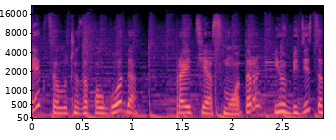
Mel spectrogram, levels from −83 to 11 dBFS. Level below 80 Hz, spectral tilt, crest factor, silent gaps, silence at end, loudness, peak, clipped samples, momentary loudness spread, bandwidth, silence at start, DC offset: -32 dBFS; -5 dB/octave; 14 dB; none; 0 s; -18 LUFS; -2 dBFS; under 0.1%; 4 LU; 17.5 kHz; 0 s; under 0.1%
